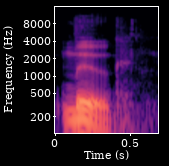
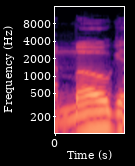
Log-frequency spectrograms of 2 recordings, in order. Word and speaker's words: Moog: So yeah, Moog is how I would ask people to say Moog.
